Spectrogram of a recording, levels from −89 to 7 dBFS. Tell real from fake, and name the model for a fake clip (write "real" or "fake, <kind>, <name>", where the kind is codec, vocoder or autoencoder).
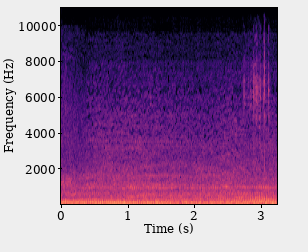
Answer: real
